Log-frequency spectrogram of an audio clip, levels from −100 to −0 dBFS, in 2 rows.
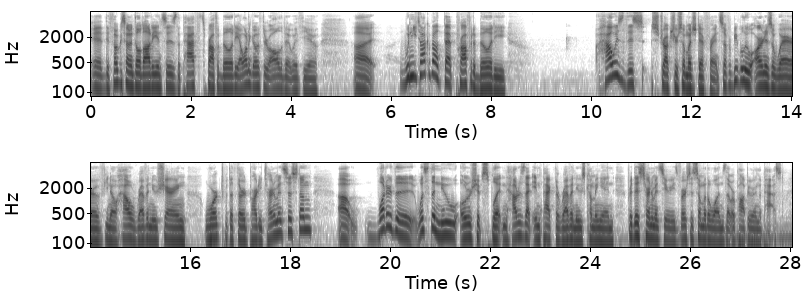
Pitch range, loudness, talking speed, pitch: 115-145 Hz, -30 LUFS, 185 wpm, 130 Hz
